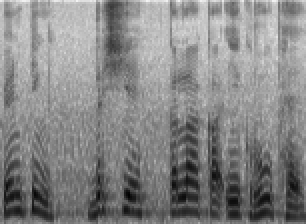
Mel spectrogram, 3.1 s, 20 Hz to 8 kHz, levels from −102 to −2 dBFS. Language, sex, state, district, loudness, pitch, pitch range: Hindi, male, Rajasthan, Bikaner, -14 LUFS, 185 Hz, 165-200 Hz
